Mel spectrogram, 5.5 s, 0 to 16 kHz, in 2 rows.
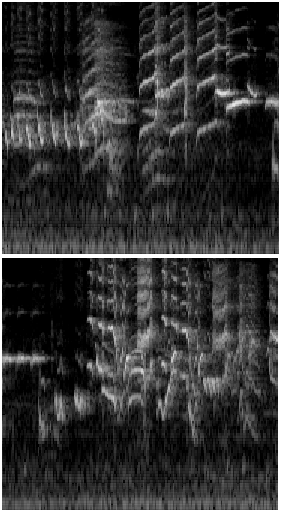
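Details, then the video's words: Oriental magpie-robin lure recording to make other magpie-robins sing; energetic varied phrases of clipped repeated chirps, a long level whistle and harsh rising sweeps, with brief pauses and low background hum. "PANCINGAN KACER JAWARA !!! SEKALI PANCING LANGSUNG COOR 00% JITU"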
